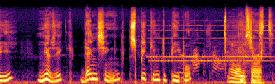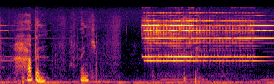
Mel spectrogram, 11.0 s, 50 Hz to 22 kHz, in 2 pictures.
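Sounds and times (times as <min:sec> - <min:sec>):
speech: 0:00.0 - 0:06.5, 0:07.1 - 0:07.5
faint low hum: 0:00.0 - 0:08.4
telephone ringing with an electronic trill: 0:02.9 - 0:06.4, 0:08.4 - 0:10.9.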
